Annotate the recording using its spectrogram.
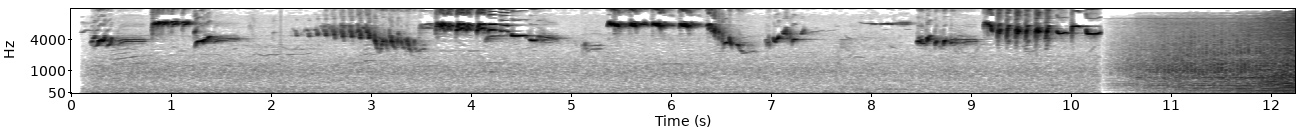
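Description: Songbirds singing, a run of varied high chirps, trills and down-sliding whistles. About ten seconds in the birdsong cuts off and a broad sound swells steadily louder.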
